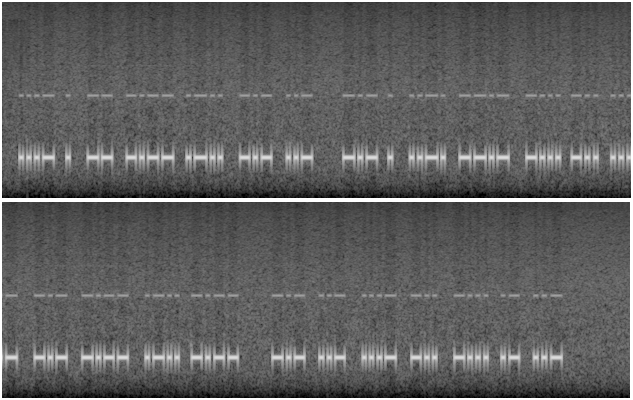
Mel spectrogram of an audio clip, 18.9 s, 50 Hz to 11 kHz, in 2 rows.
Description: Morse code (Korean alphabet), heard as a keyed tone, hand-sent with a straight key, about 20 wpm, 730 Hz. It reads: 라멕이 아내들에게 이르되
